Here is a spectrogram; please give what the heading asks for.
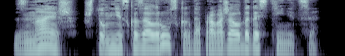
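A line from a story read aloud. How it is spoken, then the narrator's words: Calm question. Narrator (Russian): Спокойно спрашивает Артем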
